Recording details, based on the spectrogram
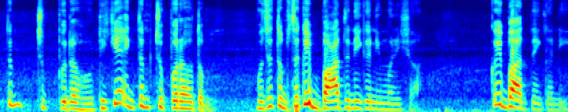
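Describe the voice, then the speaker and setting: A woman voicing an angry, sullen woman in an amateur audio story, snapping curt, forceful, repeated commands. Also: fairly low pitch, moderate pace, vocal fry, husky. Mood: furious. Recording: noticeable background noise.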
